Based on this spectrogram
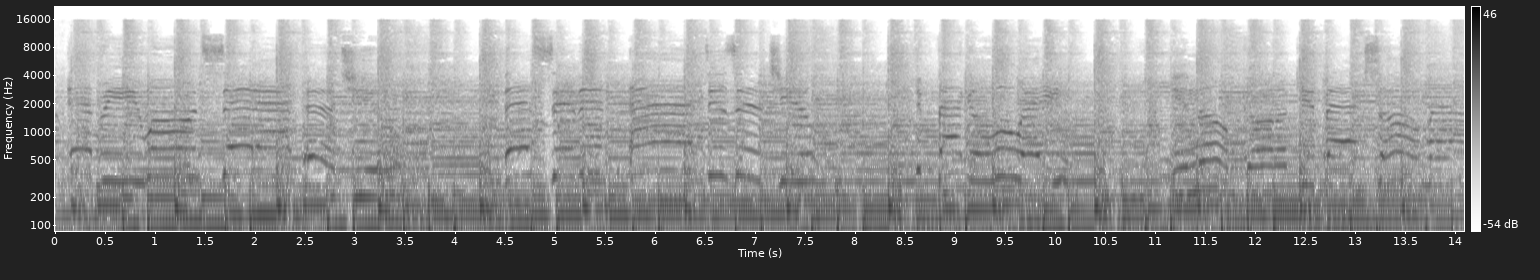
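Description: A band performs a cover of an older song, with a sung lead vocal over steady drums and full band backing, moderately loud and continuous throughout with no speech.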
